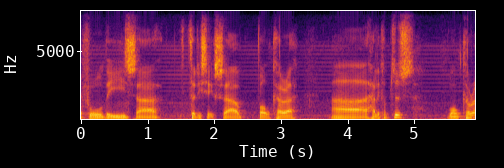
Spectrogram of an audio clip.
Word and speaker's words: Walkera: Walkera, I think that's how it's pronounced, W-A-L-K-E-R-A.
